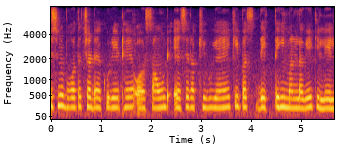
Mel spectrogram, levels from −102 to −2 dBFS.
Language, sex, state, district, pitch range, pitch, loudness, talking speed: Hindi, female, Himachal Pradesh, Shimla, 210-225 Hz, 215 Hz, -16 LUFS, 210 wpm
